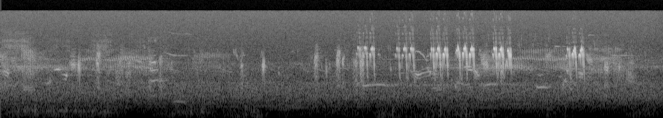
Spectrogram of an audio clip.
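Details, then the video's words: A tree swallow calling while defending its nest box gives bright, liquid chirps, scattered at first, then in quick clustered bursts of high twittering notes, against a faint outdoor hiss. "Tree Swallow Calling and Defending Nest Box"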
